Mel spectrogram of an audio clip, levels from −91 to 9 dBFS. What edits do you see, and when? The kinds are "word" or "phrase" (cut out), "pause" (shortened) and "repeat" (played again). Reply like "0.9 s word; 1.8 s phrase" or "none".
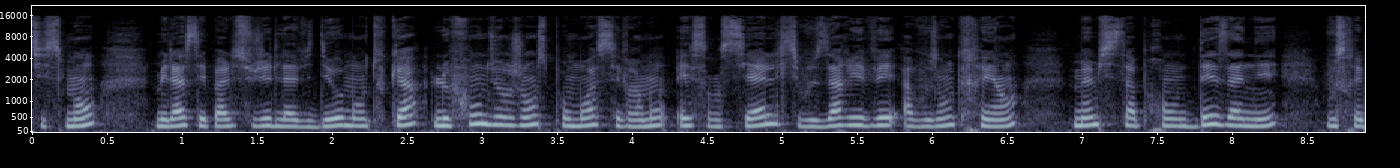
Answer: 2.6 s pause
